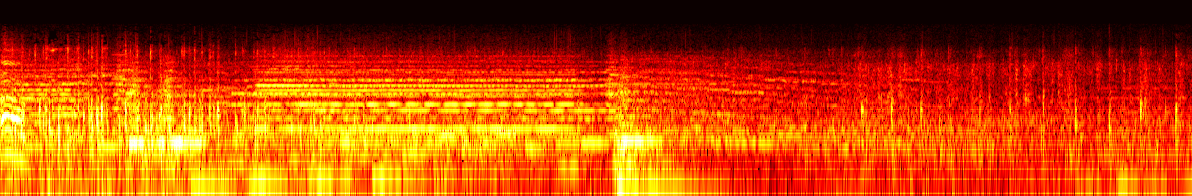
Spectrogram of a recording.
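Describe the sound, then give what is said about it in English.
Galloping hoofbeats of a ridden horse heading toward wagons on a muddy trail, a quick rhythmic clatter running beneath sustained orchestral music that swells midway, with the hooves standing out more sharply toward the end. “There they are, Tonto. We ride to the lead wagon. Come on, Silver!”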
